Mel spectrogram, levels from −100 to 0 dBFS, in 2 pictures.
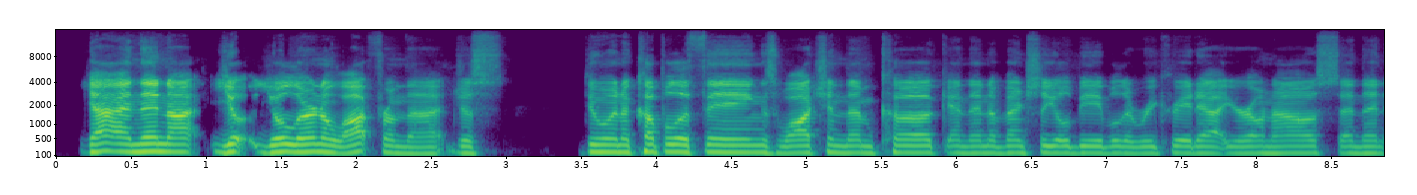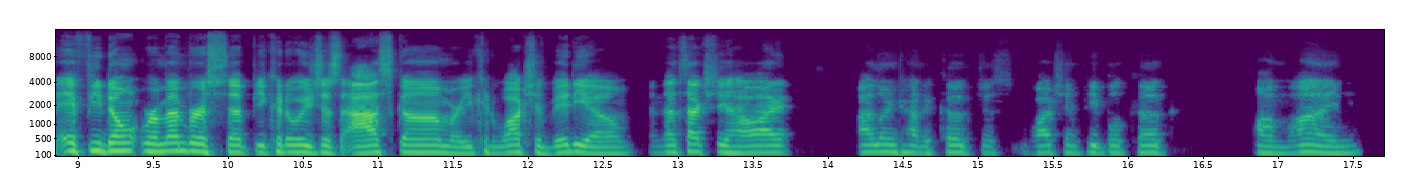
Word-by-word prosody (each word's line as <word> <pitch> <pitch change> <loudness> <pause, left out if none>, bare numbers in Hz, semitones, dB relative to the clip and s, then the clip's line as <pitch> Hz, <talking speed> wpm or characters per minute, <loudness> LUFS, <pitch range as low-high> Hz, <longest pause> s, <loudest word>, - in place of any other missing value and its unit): Yeah, 180 +3 +7
and 175 -1 +6
then 180 0 +9
I 170 0 +8
you'll 175 0 +2
you'll 165 +2 +3
learn 170 +1 +7
a 170 - +6
lot 160 +5 +3
from 155 -3 -3
that. 140 +5 -4
Just 150 +1 -8 0.5
doing 170 -1 +1
a 165 - +2
couple 175 +1 +1
a 165 - +4
things, 160 -1 +1
watching 155 +1 0
them 155 -1 -3
cook, 155 +1 -2
and 150 -1 -7
then 150 0 -4
eventually, 150 +1 -5
you'll 150 0 -4
be 150 +1 -4
able 150 0 -6
to 145 - -6
recreate 145 +1 -6
it 150 - -2
at 145 0 -2
your 145 0 -5
own 145 0 -5
house, 150 +1 -5
and 145 0 -7
then, 145 0 -5
if 185 -1 -3
you 195 -2 -1
don't 190 0 0
remember 185 +1 +1
a 175 - 0
step, 165 -1 -4
you 155 - -6
could 170 +3 -6
always 165 -2 -3
just 155 -3 -5
ask 160 +3 +1
'em 160 -1 -2
or 145 - -8
you 140 - -8
could - - -12
watch 160 +2 -5
a 155 - -6
video, 145 -2 -6
and 150 - -24
that's 160 +1 -8
actually 175 -1 -3
how 150 0 -5
I 160 0 -5 0.4
I 160 0 -9
learned 165 -1 -10
how 155 0 -11
to 145 - -15
cook- 150 0 -13
just 145 -1 -23
watching 155 0 -13
people 155 -1 -13
cook 160 -2 -11 0.6
online. 150 0 -10
155 Hz, 230 wpm, -21 LUFS, 150-170 Hz, 0.6 s, then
